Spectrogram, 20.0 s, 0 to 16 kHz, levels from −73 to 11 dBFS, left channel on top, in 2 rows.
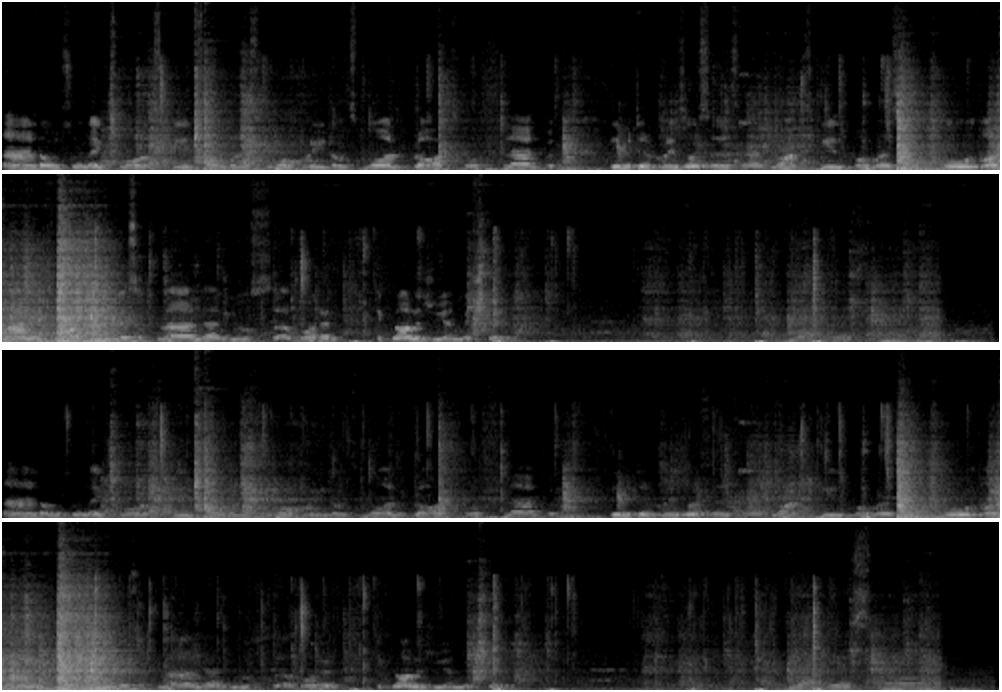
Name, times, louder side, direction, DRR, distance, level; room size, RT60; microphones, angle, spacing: voice 1, 0.0-5.3 6.1-8.9 9.4-13.3 13.9-15.1 18.9-19.0, left 5 dB, 50° left, 0.4 m, -32 dB
sound 1, 0.6-18.7, equal, 20° right, 1.0 m, -39 dB
sound 2, 1.0-19.4, equal, ahead, 0.9 m, -35 dB
voice 2, 17.3-19.9, right 6 dB, 60° right, 0.4 m, -45 dB
4.2 x 2.3 x 3.8 m
head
